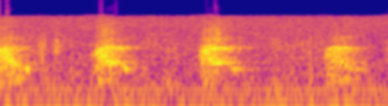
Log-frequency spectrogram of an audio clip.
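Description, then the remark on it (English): A dog barks four times in short, sharp bursts spaced unevenly about half a second apart, fairly loud, with a faint low hum beneath and no one speaking. “I don't want that dog to go around anyone to see.”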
